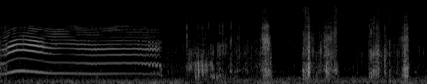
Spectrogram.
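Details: Affectionate tabby community cat meowing for attention: one long, clear, tonal meow lasting about one and a half seconds, rising slightly then holding level, followed by soft rustling and clicking noises.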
